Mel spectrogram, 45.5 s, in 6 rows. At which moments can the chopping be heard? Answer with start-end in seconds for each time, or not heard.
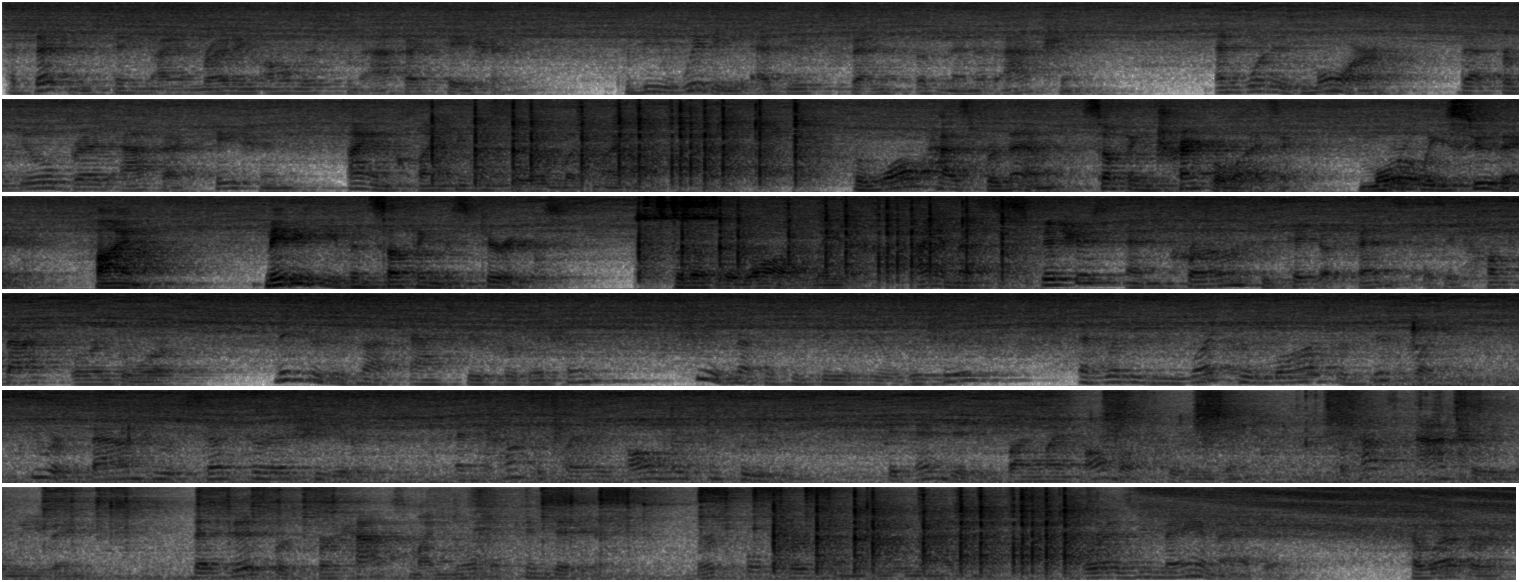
9.7-11.7, 18.3-20.3, 41.8-43.5.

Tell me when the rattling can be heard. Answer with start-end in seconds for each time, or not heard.
18.3-18.8.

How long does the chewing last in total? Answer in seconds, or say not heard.
8 s.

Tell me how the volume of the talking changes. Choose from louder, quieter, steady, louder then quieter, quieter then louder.
louder then quieter.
